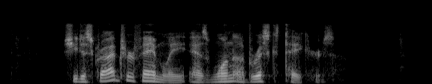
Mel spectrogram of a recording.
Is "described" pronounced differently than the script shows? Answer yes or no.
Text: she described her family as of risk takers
no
